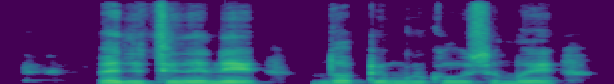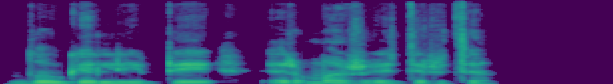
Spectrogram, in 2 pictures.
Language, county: Lithuanian, Alytus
